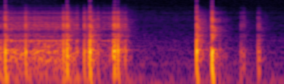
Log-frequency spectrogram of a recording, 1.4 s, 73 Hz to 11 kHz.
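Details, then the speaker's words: Hacker Herald RP30 transistor radio during repair, first power-up: faint whine with sharp irregular crackles and pops as the dial is tuned; scratchy tuning, owner suspects the tuning capacitor, not confirmed. "I'm not hearing much bit of a wine that's a tuning over there nothing o that sounds like something's very"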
